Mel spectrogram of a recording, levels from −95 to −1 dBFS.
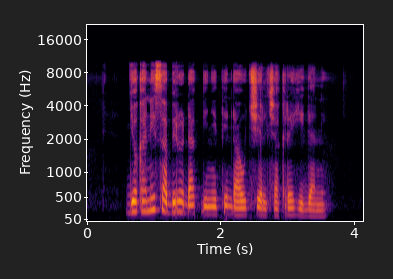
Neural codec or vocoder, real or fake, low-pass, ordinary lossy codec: none; real; 9.9 kHz; none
